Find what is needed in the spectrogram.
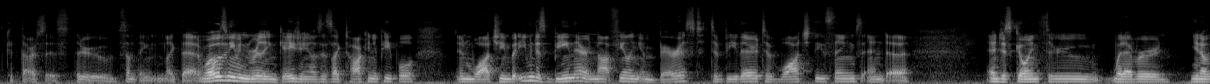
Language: English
